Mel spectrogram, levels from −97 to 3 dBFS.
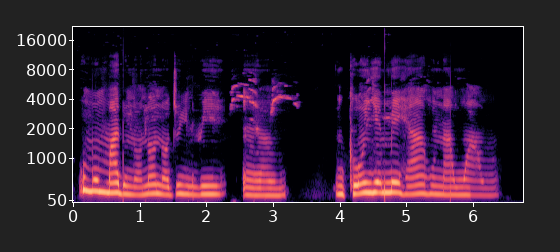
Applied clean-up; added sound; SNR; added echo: neural mask model Resemble Enhance denoiser.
